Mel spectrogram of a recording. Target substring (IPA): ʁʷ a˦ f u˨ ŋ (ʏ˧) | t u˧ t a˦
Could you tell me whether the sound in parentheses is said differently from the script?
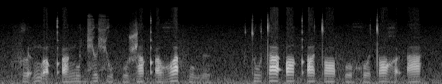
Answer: yes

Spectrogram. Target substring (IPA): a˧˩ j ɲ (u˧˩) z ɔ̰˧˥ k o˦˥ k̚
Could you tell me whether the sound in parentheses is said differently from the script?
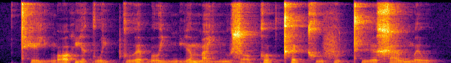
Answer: no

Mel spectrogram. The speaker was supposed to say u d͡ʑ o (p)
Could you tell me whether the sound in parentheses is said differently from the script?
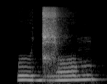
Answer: yes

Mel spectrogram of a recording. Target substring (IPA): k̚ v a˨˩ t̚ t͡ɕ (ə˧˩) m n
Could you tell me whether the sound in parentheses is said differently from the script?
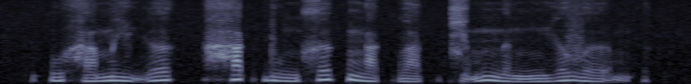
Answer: yes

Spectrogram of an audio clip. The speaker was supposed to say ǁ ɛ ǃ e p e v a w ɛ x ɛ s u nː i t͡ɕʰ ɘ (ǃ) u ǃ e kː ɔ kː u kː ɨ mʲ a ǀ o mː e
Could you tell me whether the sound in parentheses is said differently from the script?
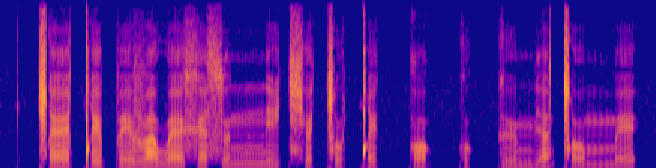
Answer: yes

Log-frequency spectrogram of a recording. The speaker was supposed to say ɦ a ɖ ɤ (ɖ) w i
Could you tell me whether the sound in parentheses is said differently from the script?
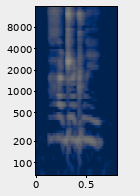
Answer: no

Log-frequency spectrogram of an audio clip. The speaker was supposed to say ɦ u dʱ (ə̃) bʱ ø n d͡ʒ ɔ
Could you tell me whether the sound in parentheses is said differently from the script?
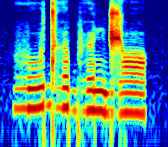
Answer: yes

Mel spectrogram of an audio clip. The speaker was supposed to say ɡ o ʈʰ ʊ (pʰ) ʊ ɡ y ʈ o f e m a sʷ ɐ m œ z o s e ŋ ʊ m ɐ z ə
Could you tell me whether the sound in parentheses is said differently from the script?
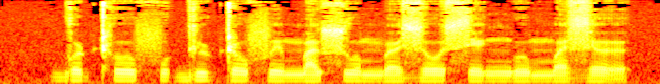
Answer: yes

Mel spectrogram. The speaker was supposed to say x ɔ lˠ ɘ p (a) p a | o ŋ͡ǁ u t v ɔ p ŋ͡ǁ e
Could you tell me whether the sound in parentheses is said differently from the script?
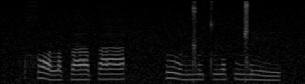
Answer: no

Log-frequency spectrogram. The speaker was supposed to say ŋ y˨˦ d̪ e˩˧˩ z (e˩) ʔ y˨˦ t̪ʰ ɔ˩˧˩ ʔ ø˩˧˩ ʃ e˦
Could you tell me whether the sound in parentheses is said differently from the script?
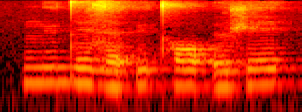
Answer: yes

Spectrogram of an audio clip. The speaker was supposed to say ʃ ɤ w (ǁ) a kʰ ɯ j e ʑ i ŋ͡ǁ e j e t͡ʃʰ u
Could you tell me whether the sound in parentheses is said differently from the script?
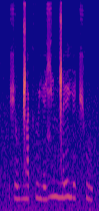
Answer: yes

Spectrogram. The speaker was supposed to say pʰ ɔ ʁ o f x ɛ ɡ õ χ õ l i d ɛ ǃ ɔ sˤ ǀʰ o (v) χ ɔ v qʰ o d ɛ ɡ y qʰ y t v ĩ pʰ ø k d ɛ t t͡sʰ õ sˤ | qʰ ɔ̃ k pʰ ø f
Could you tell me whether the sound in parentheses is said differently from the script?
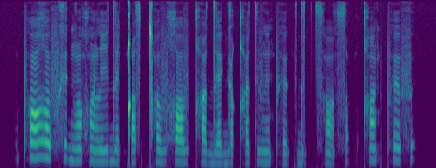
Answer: no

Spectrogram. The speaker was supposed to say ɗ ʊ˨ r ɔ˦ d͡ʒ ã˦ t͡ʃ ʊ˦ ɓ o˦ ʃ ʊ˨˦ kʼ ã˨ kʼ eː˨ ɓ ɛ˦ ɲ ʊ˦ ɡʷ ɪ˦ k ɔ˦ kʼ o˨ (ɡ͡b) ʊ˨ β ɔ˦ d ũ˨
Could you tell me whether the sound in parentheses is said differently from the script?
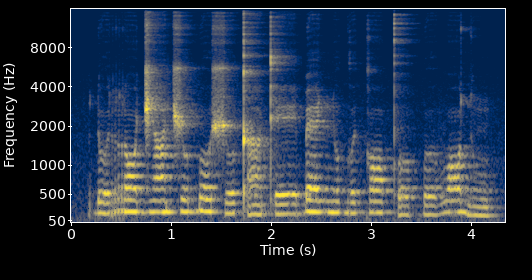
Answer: yes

